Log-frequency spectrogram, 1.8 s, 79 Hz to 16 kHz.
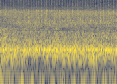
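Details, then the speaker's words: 2007 Ford Escape idling with a regular low thumping stumble and faint rattle: a misfire from a weak injector. It has power and sprays but too weakly, and moving it to cylinder 3 moved the miss there. "nagbubuga naman siya e kaya lang bitin nabibitin to kaya siya nagmi-mispire kaya nasisira yung coil niyo dahil nabibitin to"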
